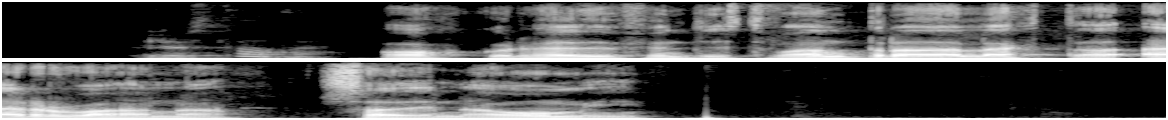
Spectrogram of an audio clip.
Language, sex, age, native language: Icelandic, male, 30-39, Icelandic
